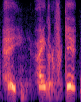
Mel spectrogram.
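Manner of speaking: a wounded little voice complaining; whiny thumb. Retold or imitated. The thumb at night complaining it was hit, high whispery whine. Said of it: "It was like".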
